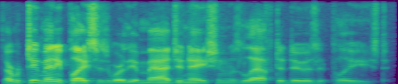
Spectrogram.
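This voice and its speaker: A man reading a western story aloud in a dramatic, folksy, expressive storytelling manner. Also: fairly low pitch, a little fast. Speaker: audiobook reader.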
